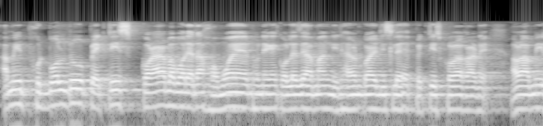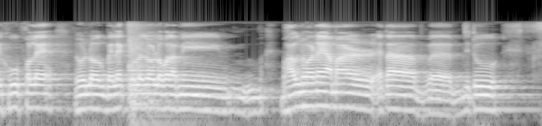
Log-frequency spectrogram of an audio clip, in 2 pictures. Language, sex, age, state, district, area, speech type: Assamese, male, 30-45, Assam, Chirang, urban, spontaneous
